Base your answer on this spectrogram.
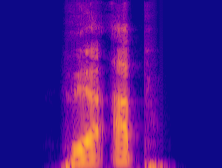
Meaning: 1. singular imperative of abhören 2. first-person singular present of abhören
- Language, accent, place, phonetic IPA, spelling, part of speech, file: German, Germany, Berlin, [ˌhøːɐ̯ ˈap], hör ab, verb, De-hör ab.ogg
